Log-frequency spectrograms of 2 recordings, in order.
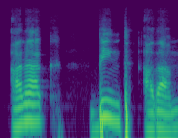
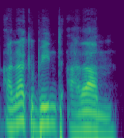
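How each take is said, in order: First: The name is said slowly and deliberately. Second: The name is said at a normal pace.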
